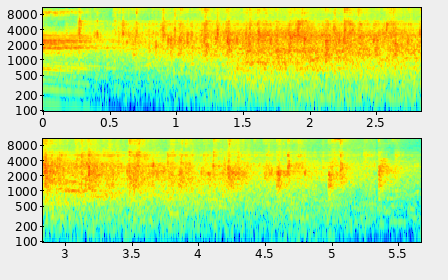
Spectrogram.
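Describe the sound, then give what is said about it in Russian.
An audience of soldiers bursts into loud, sustained applause welcoming a young girls' group onto the stage, dense overlapping clapping that holds steady for several seconds with a few brief tones at the start. “Встречаем бурными аплодисментами!”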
